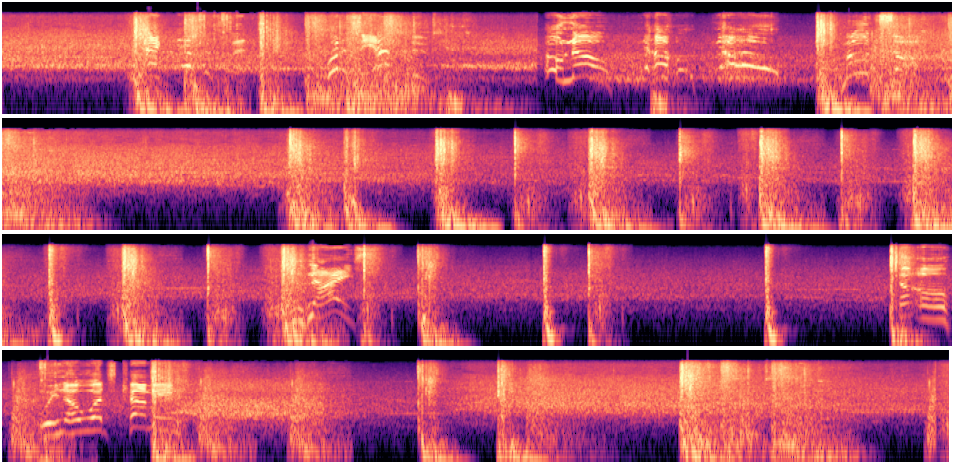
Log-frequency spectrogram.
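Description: Heavy thuds and slams of wrestlers' bodies hitting each other and the mat.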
